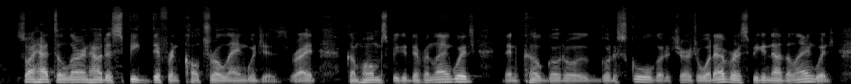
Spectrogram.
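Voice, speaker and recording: A very fast American-accented man at a fairly low pitch with ordinary pitch variation, in a very clean recording with a silent background and a dry, close sound with no echo. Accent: US business accent, Caribbean when relaxed. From Ohio, US Midwest, Caribbean family. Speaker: negotiation expert and lawyer. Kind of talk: podcast interview.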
